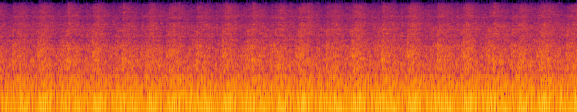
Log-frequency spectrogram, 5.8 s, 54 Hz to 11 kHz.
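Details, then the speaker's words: 1994.5–97 Ford 7.3 Powerstroke diesel, over 300k miles, first start at 62°F right after injection pressure regulator replacement. Deep idle loping about two uneven pulses a second from air in the high-pressure oil system, then smoothing out. "there's just air in the system we'll get worked out there we go much better"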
